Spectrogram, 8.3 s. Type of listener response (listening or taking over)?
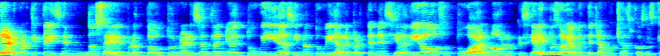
taking over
